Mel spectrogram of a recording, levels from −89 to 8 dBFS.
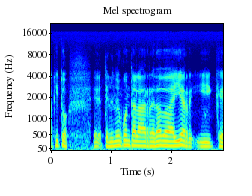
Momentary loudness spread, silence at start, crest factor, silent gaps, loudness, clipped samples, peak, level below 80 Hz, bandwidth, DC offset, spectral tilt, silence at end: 12 LU; 0 s; 14 dB; none; -27 LUFS; under 0.1%; -12 dBFS; -56 dBFS; 17.5 kHz; under 0.1%; -7.5 dB/octave; 0 s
